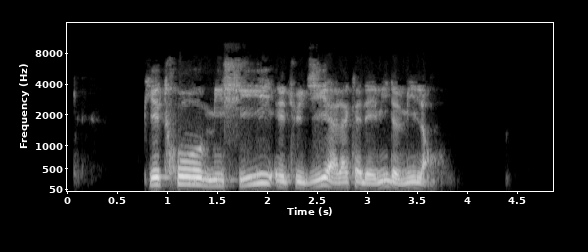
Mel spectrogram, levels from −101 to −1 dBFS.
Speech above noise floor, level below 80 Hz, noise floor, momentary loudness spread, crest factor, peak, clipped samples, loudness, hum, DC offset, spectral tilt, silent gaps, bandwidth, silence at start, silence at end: over 67 dB; -72 dBFS; under -90 dBFS; 6 LU; 16 dB; -8 dBFS; under 0.1%; -24 LUFS; none; under 0.1%; -6.5 dB/octave; none; 7.2 kHz; 0.75 s; 1.2 s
